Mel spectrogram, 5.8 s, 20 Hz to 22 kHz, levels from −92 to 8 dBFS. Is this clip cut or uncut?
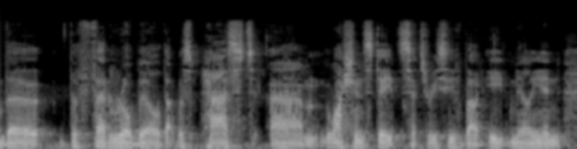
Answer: uncut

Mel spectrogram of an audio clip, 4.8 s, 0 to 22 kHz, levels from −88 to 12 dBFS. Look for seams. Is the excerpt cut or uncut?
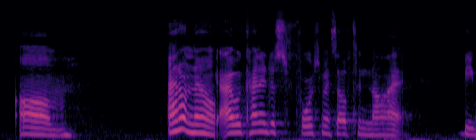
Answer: cut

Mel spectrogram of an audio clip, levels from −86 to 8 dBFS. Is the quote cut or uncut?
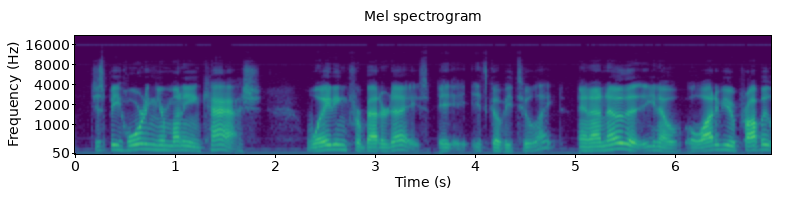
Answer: cut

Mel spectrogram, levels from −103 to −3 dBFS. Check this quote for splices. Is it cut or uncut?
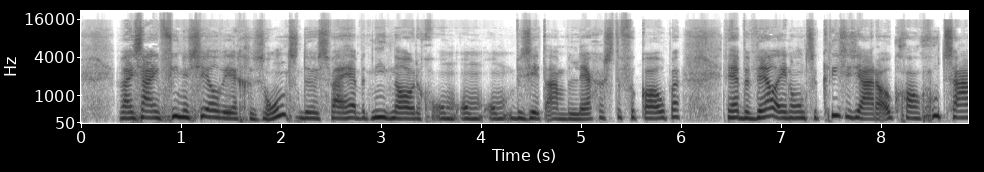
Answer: uncut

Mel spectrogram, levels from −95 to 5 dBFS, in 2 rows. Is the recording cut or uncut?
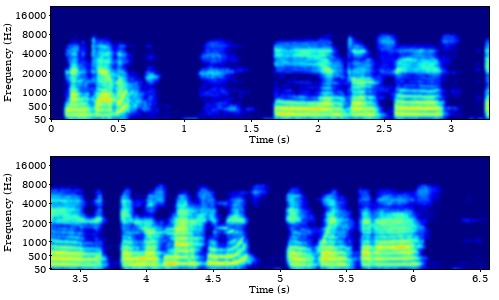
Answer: cut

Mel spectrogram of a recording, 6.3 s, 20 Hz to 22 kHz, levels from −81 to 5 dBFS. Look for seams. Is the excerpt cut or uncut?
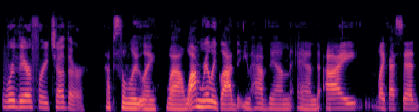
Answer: cut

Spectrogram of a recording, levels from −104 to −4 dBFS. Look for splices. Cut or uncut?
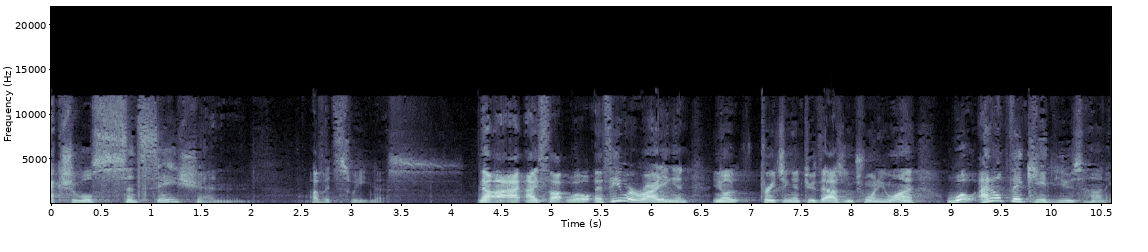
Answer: uncut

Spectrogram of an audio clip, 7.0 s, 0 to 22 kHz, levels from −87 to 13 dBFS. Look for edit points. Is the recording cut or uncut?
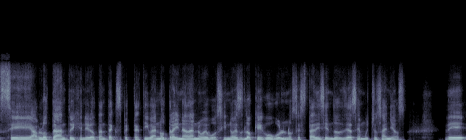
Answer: uncut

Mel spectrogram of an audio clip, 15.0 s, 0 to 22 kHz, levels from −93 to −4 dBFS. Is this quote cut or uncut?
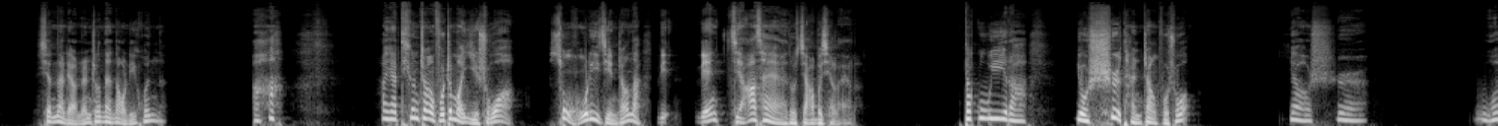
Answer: cut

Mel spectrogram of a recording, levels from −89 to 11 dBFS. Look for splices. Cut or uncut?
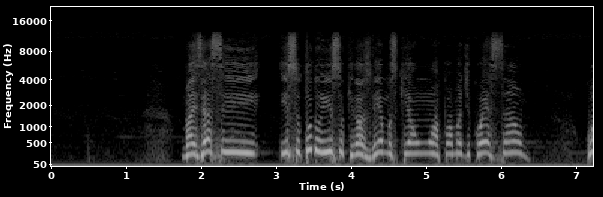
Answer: cut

